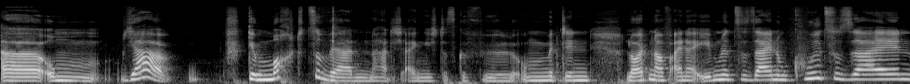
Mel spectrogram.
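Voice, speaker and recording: At a fairly slow pace, a woman of medium pitch speaks with lively intonation. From Germany, Upper Franconia (Bavaria). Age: 20s. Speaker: YouTuber, TV presenter. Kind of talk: casual to-camera introduction vlog. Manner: animated.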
